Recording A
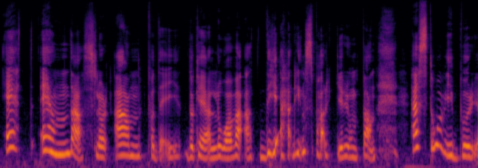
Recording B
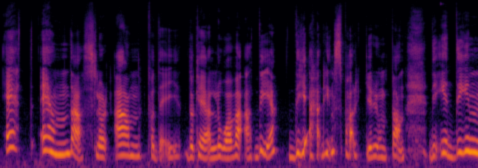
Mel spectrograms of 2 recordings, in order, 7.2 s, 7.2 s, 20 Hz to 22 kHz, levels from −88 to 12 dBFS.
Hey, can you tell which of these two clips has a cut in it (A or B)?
A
